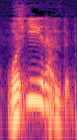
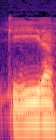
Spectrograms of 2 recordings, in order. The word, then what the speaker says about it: Kiira: Kiira. Did I say it right? Well done. Kiira.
